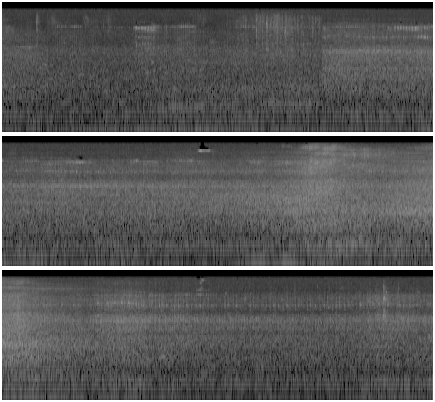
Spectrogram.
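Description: City street traffic: engines running and vehicles passing, with a louder vehicle going by about halfway through.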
